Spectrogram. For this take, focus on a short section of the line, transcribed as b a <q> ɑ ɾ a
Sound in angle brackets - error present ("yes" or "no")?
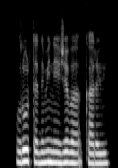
yes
